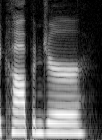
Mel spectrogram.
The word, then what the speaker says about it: Coppinger: Ray Coppinger. Am I saying that right? – Yep.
